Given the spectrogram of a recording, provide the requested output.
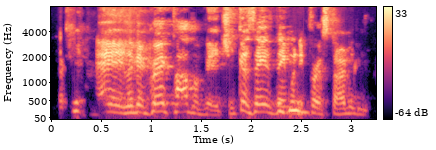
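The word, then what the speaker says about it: Popovich: how to pronounce it hey look at Greg papovich because when he first started know about him pop a don't pop a pop of it what yeah so the top three teams at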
